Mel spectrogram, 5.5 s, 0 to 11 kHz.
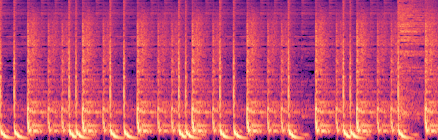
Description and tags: DV Amen Break (175bpm)
I decided to make my own version of Gregory Coleman's Amen Break. I sped this version up to 175bpm.
It would be nice if you sent me a link to any production that you've used this break in. I'd just like to hear how creative you all are with it.
Neither Richard L. Spencer (Lead vocals and sax player) who wrote the arrangement or G.C. Coleman (the drummer) received a penny in royalties for the use of the Amen break.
